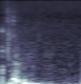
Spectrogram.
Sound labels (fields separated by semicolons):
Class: cupboard; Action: opening; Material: wooden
